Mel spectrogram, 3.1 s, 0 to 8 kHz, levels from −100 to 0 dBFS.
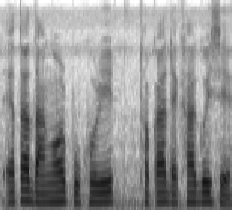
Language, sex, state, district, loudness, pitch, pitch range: Assamese, male, Assam, Sonitpur, -16 LUFS, 135 Hz, 130-140 Hz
